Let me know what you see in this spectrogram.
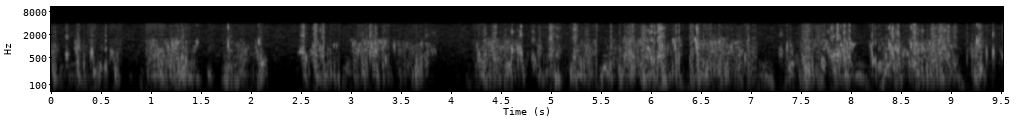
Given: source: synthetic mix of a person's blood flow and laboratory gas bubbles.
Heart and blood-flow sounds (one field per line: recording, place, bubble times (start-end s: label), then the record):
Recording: Doppler ultrasound of blood flow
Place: precordium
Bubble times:
0.00-0.09 s: bubbles
0.14-0.72 s: bubbles
0.94-1.52 s: bubbles
1.57-1.64 s: bubbles
1.71-2.17 s: bubbles
2.47-2.90 s: bubbles
2.99-3.87 s: bubbles
4.22-5.47 s: bubbles
5.56-6.35 s: bubbles
6.39-7.08 s: bubbles
7.27-8.07 s: bubbles
8.17-9.11 s: bubbles
9.16-9.53 s: bubbles
From the record:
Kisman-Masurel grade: 444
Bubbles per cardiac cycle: continuous sound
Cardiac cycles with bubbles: 100%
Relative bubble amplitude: maximal (0.775 to 0.999)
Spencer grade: 4 (maximum detectable bubble signal sounding continuously throughout systole and diastole of every cardiac period, and overriding the amplitude of the normal cardiac signals)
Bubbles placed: anywhere in the cardiac cycle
